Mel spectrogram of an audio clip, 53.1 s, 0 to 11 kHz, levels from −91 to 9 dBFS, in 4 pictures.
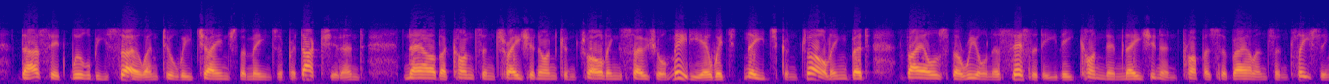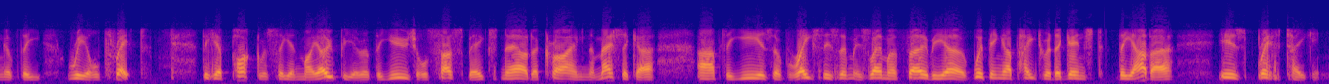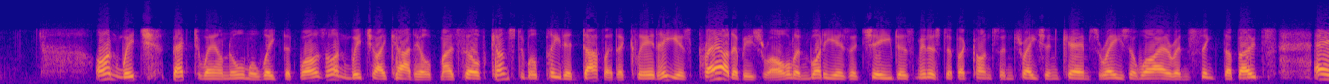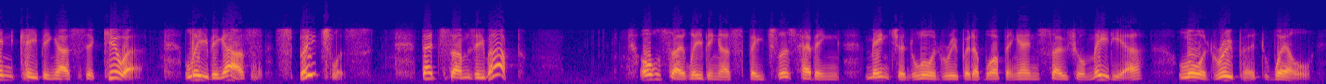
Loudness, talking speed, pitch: -22 LUFS, 150 wpm, 130 Hz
